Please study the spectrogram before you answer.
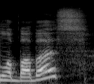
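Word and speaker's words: Labubu: I think Genie keeps pronouncing them Labubbus and I haven't corrected him yet cuz Labubbus is good too, you know.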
